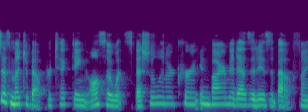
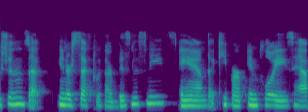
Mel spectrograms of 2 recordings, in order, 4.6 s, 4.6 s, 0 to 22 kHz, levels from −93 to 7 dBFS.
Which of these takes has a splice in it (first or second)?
second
